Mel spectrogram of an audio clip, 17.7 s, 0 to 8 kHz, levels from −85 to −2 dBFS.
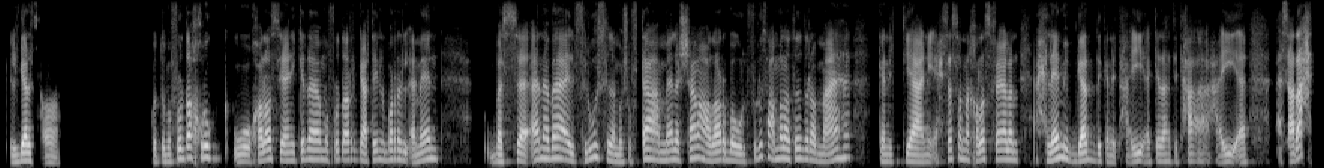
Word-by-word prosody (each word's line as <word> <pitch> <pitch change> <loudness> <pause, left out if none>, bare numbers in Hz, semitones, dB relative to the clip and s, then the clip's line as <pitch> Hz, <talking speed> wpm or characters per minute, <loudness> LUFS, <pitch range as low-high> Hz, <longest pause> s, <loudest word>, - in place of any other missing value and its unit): الجلسة 140 +3 +3
آه. 110 -3 -4 1.2
كنت 115 +2 -7
المفروض 145 +10 -1
أخرُج، 200 -1 +2 0.2
وخلاص 135 +7 +1
يعني 145 -1 0
كده 165 +2 +2
المفروض 155 -1 -4
أرجع 155 -3 +2
تاني 155 +3 -4
لبر 165 +2 0
الأمان، 155 +6 -1 0.7
بس 125 +2 -2
أنا 165 +6 +3
بقى 180 -3 +4
الفلوس 155 +8 -4
لمّا 130 -4 -1
شُفتها 120 +8 -1
عمّالة 160 -1 +1
الشمعة 175 0 +1
ضاربة 150 +1 +2
والفلوس 135 - -3
عمّالة 185 -2 +2
تضرب 170 -4 -1
معاها، 175 +10 0 0.3
كانت 125 0 -6
يعني 125 -2 +3
إحساسي 170 +2 -4
أنا 160 - -2
خلاص 165 +1 0
فعلًا 165 -1 +2 0.2
أحلامي 175 +6 +3
بجد 140 +1 +3
كانت 125 -4 -8
حقيقة 120 +1 -3
كده 130 +1 -3
هتتحقق 125 -2 -6
حقيقة، 120 0 -2 0.4
سرحت - - +4
150 Hz, 135 wpm, -23 LUFS, 130-170 Hz, 1.2 s, بقى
